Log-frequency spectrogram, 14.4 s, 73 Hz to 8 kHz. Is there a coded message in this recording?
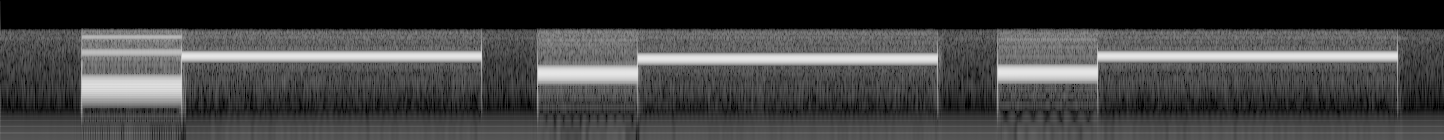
Yes: two-tone page from 0.8 to 14.0 s, heard as a one-second tone, then a three-second tone, about 460 then 1220 Hz, about 690 then 1120 Hz, about 710 then 1220 Hz.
